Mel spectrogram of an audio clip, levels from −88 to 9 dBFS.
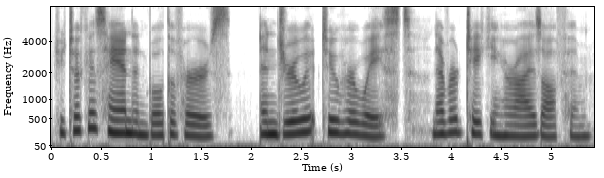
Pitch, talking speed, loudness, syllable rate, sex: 215 Hz, 220 wpm, -17 LUFS, 4.5 syllables/s, female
